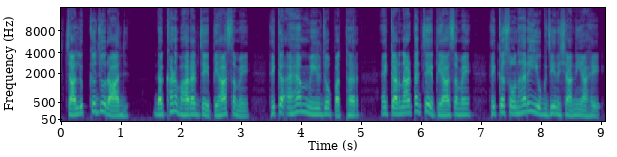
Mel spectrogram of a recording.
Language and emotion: Sindhi, neutral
